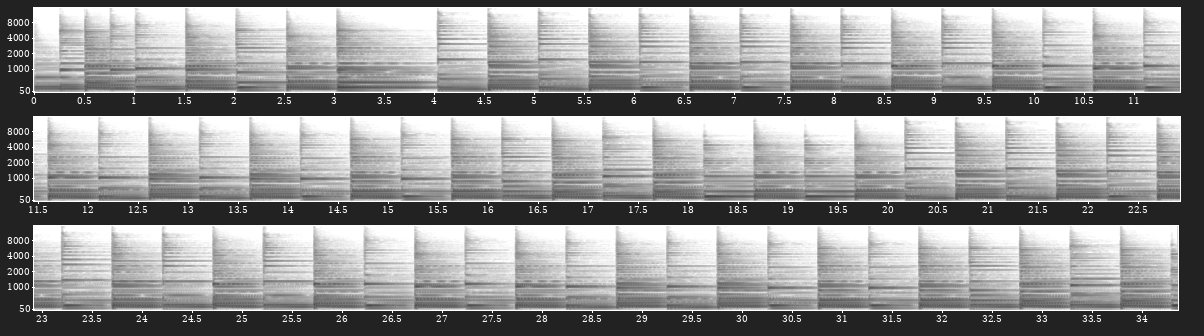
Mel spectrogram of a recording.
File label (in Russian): tsyganochka accordion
